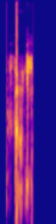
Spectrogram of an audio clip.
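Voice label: Police District Tactical, p25; wake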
